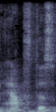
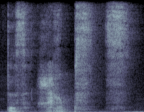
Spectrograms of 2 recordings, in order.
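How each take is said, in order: First: "Herbstes" with an e before the last s; two-syllable version. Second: "Herbsts" slowly, every final consonant sounded; careful complex cluster. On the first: Teacher showing how most people say it, two-syllable form. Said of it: "machen daraus zwei Silben". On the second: Teacher presenting a very hard syllable, careful slow articulation. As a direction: stretch out the hissed ending of "Herbsts". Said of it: "Das ist super schwer auszusprechen". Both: Shown as a demonstration.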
